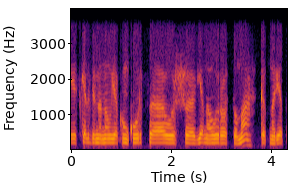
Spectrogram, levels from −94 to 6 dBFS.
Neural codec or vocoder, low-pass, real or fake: none; 3.6 kHz; real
